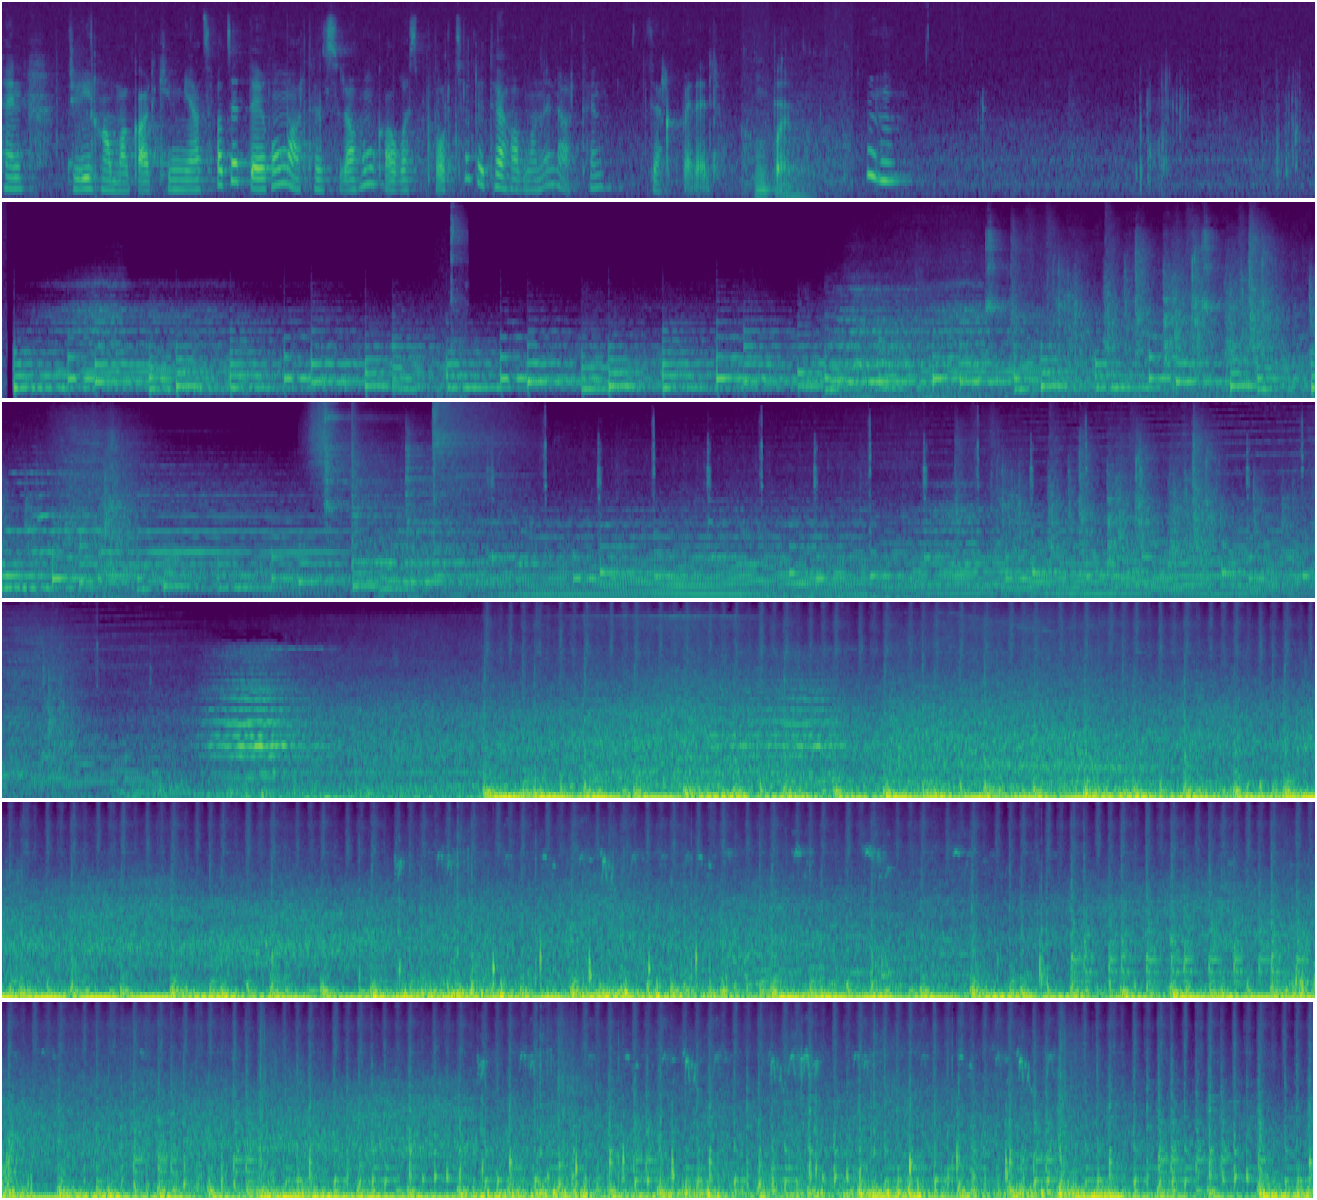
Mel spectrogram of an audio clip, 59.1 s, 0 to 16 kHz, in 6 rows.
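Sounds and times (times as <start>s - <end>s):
music with heavy bass beat: 33.2s - 59.0s.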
